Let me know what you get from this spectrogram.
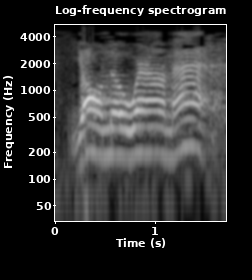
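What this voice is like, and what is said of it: Put-on American accent. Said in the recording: “I put on my best American accent for him.”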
